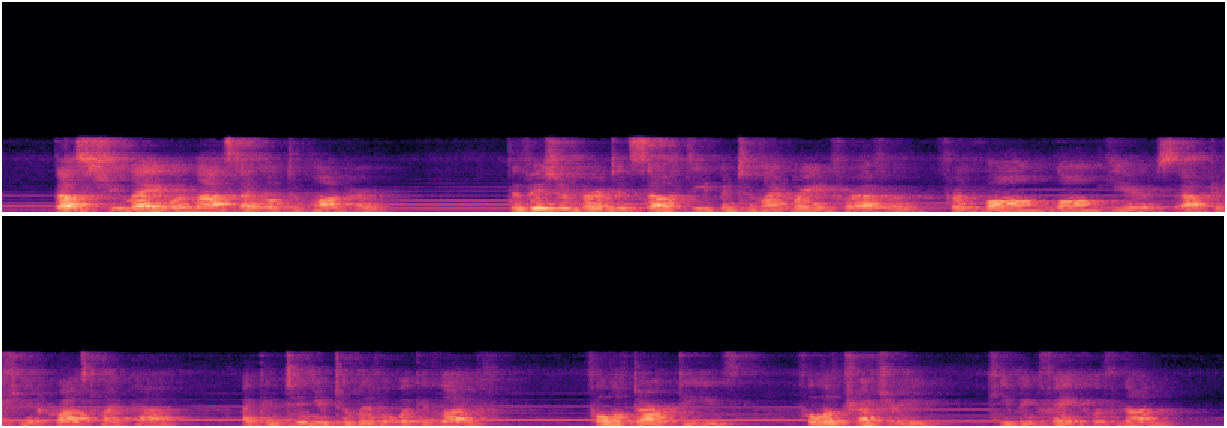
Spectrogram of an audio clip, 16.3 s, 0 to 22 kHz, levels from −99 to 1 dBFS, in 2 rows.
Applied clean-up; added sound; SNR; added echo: none; Wind instrument, woodwind instrument; 20 dB; reverberation time 0.7 s.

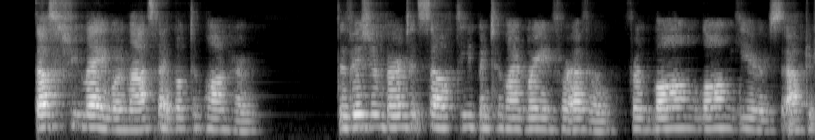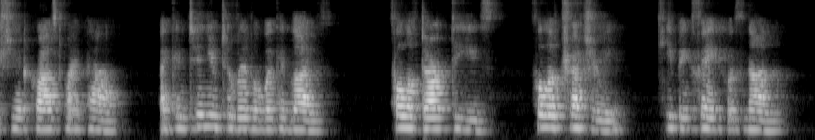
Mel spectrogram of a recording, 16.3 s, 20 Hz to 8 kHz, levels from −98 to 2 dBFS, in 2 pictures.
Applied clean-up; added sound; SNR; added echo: neural mask model DeepFilterNet 3.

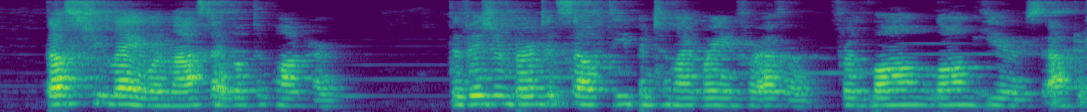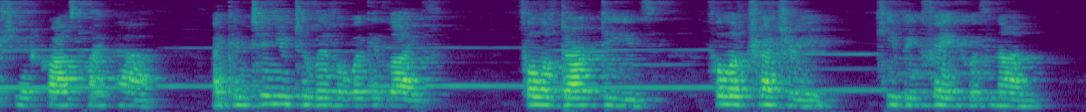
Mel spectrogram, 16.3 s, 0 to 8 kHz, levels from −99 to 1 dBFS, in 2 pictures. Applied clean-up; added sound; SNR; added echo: classical method WPE with log-MMSE.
